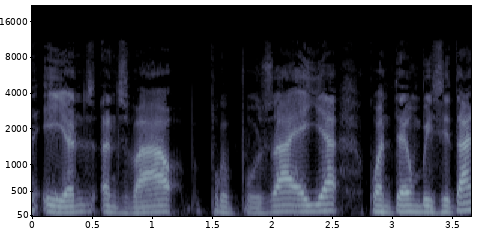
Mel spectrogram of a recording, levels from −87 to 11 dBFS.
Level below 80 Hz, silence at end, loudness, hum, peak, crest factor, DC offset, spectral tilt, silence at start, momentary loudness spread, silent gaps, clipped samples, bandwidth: -58 dBFS; 0 s; -30 LUFS; none; -10 dBFS; 20 dB; under 0.1%; -6 dB/octave; 0 s; 12 LU; none; under 0.1%; 11.5 kHz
